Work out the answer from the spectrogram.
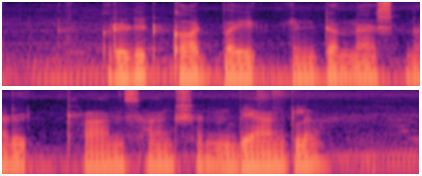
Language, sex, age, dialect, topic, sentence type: Telugu, male, 18-24, Utterandhra, banking, question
